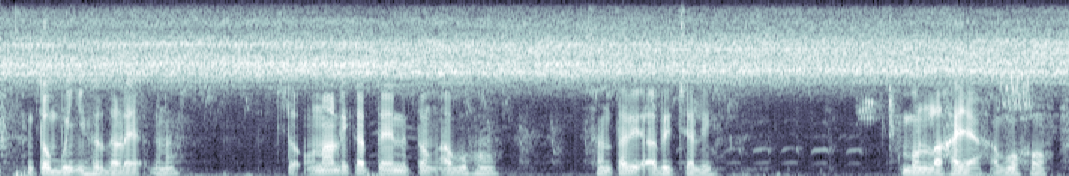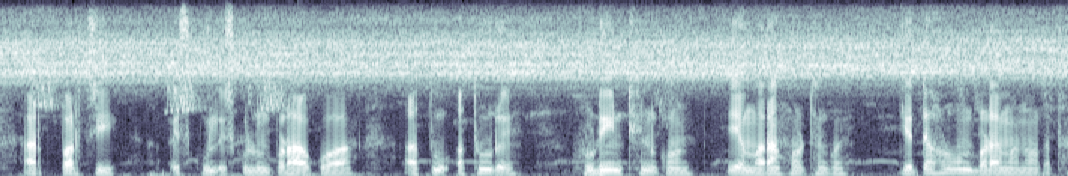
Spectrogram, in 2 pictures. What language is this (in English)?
Santali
